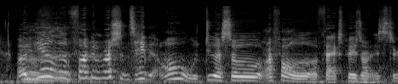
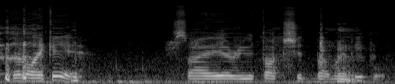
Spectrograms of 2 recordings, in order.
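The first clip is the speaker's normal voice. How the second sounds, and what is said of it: Put-on Russian accent. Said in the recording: “That's more of a Russian accent”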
